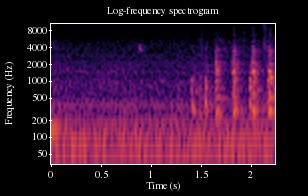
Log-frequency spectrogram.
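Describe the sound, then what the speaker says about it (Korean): A brooding hen that has hatched chicks clucks in a short run of soft, repeated calls near the end, over a quiet barn background. "가끔씩 이렇게 알을 품어서 병아리를 키워내는 암탉"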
